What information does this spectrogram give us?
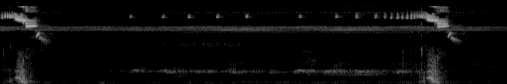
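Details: A blue-black grassquit, apparently caged and just waking, gives two short, sharp, downslurred buzzy notes about four seconds apart, with quickening high ticks between them over a steady insect trill.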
